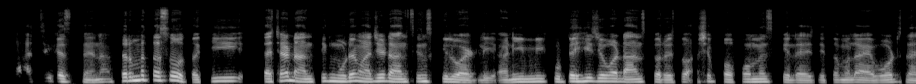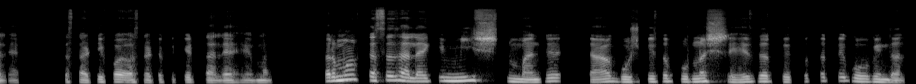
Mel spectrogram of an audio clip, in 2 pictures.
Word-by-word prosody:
साहजिकचं 125 -4 -4
आहे 100 - -1
ना. 115 +3 -3
तर 165 - +6
मग 195 +3 +7
तसं 190 0 +4
होतं 130 -10 +3
की 155 +5 -2 0.2
त्याच्या 130 +7 +3
डान्सिंगमुळे 145 +2 +3
माझी 150 -1 +3
डान्सिंग 130 +2 +2
स्किल 130 -2 -1
वाढली. 95 -3 +1
आणि 110 +4 +1
मी 135 +1 +2
कुठेही 135 +4 +3
जेव्हा 145 -1 +3
डान्स 120 +2 +1
करायचो. 105 -2 -1
असे 130 +4 -2
परफॉर्मन्स 120 +2 0
केले, 100 -2 -1
जिथं 100 +2 -9
मला 105 -1 0
अवॉर्ड 105 +4 -1
झाले. 90 -2 -5 0.5
सर्टिफ 110 +4 -5 0.2
सर्टिफिकेट्स 105 +1 -9
आले 95 0 -2
आहेत 95 0 -7
मग. 95 0 -3 0.6
तर 160 - +4
मग 210 +5 +5 0.2
कसं 190 +2 +1
झालं, 155 -6 +2
की 165 +3 -7
मी, 165 +3 +3
श 185 - +6
म्हणजे 120 +2 0
त्या 115 -4 -5
गोष्टीचं 125 +4 -3
पूर्ण 125 +2 0
श्रेय 115 -2 +1
जर 135 +2 -1 0.2
देतो, 115 +4 -8
तर 165 - -7
ते 165 0 -10
गोविंदाला. 120 -8 -1
125 Hz, 160 wpm, -23 LUFS, 105-145 Hz, 0.6 s, मग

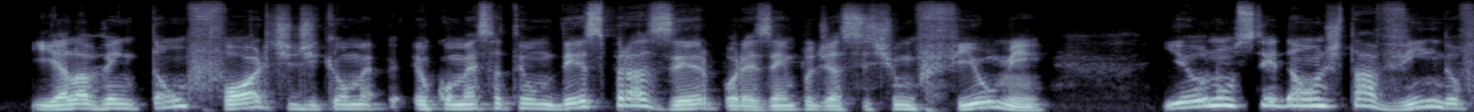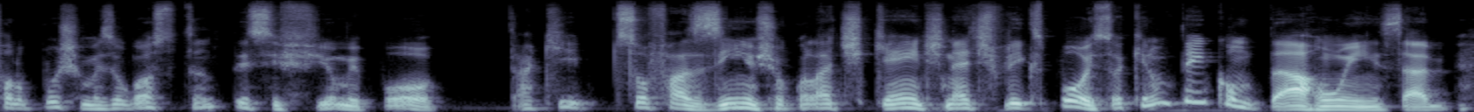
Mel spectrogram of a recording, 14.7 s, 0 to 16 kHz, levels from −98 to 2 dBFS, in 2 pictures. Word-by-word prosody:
e 115 0 +2
ela 140 +3 +5
vem 140 +1 +1
tão 175 +10 -3
forte 135 -8 +1
de 120 -1 -4
que 120 - -7
eu 130 - 0 0.3
eu 125 - +1
começo 130 +2 +1
a - - -4
ter 145 - -5
um 135 -2 +1
desprazer, 145 - +1
por 115 -4 0
exemplo, 110 +3 0
de 110 0 0
assistir 105 +2 -5
um 120 - +1
filme, 115 - +1 0.6
e - - 0
eu 185 +6 +3
não 225 0 +6
sei 220 0 -2
da 225 +1 +1
onde 215 -1 +4
está 215 0 -2
vindo, 145 - -1
eu - - -2
falo: 140 -2 -5
"Poxa, 165 +1 -7
mas 120 0 -3
eu 135 - -2
gosto 155 +4 -4
tanto 90 +1 -9
desse - - -4
filme, - - -3
pô, - - -2 0.4
aqui 135 +3 -9
sofázinho, 140 - +1
chocolate 135 +3 -4
quente, 135 -1 0
Netflix, 140 +2 -1
pô 195 - +4
isso 120 +2 -1
aqui 150 +9 -4
não 300 +5 -2
tem 335 +2 -2
como 215 - -1
estar 110 - +7
ruim, 95 -2 +3
sabe". 90 +1 0
135 Hz, 210 wpm, -24 LUFS, 120-165 Hz, 0.6 s, estar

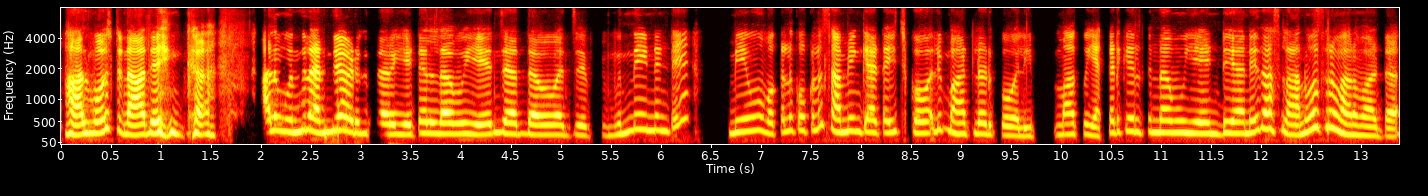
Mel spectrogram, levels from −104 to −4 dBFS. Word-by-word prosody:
Almost 250 +9 +4
నాదే 225 +4 +9 0.2
ఇంకా. 240 +2 +3 0.6
ఆళ్ళు 310 - +2
ముందు 275 +1 0
నన్నే 270 +3 +5
అడుగుతారు, 240 -3 -1 0.2
"ఎటెళ్దాము? 235 0 +1 0.2
ఏం 230 - -3
చేద్దాము?" 230 -2 +1
అని 200 - -12
చెప్పి. 205 0 -9
ముందేంటంటే, 310 +4 -4 0.6
మేము 285 +3 -4 0.2
ఒకళ్ళకొకళ్ళు 305 - -8
సమయం 280 +1 +1
కేటాయించుకోవాలి, 260 +2 -4
మాట్లాడుకోవాలి. 215 -6 -5 0.3
మాకు 225 0 -5
ఎక్కడికెళ్తున్నాము? 265 +1 -5 0.2
ఏంటి? 240 +1 -4
అనేది 270 +8 -1
అసలు 290 -7 -4
అనవసరం 350 - -1
అనమాట. 200 -4 -4
255 Hz, 110 wpm, -20 LUFS, 230-285 Hz, 0.6 s, నాదే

